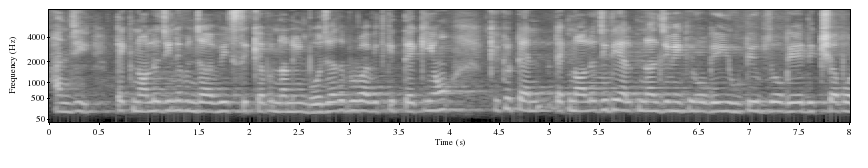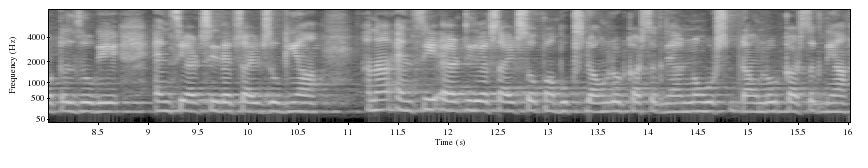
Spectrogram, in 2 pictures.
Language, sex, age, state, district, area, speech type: Punjabi, female, 30-45, Punjab, Patiala, urban, spontaneous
